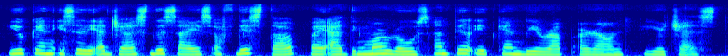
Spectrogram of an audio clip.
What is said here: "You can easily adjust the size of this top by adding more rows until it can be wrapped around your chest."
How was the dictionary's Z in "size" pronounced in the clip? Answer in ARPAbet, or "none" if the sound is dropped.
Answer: S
